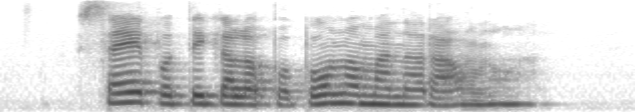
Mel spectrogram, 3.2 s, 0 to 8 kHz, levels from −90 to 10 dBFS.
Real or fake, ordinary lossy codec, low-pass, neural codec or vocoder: fake; none; none; codec, 16 kHz, 2 kbps, FunCodec, trained on Chinese and English, 25 frames a second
